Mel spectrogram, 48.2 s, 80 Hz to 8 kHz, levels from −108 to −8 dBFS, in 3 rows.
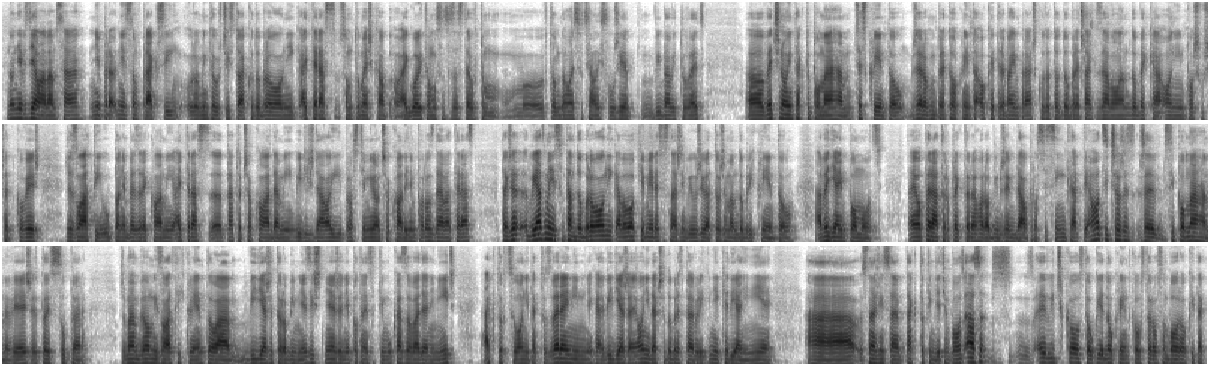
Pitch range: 95-105 Hz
